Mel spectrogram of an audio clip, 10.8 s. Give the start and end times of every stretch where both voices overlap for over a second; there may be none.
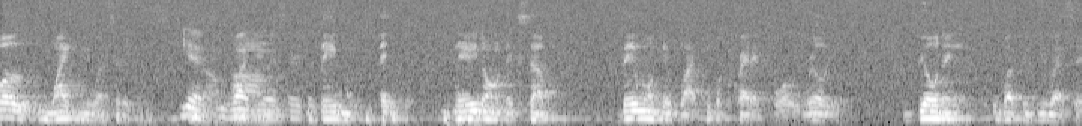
1.9-3.3

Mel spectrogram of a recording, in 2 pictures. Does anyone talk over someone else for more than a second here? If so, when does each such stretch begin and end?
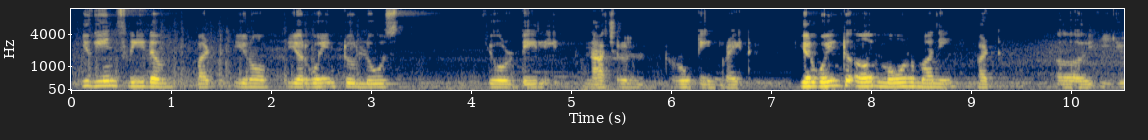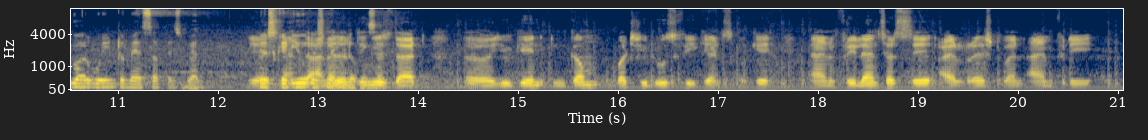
12.4-13.7

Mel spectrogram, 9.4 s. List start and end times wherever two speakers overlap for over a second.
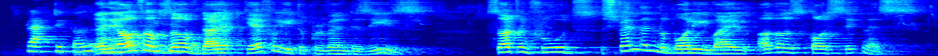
0.9-2.3

